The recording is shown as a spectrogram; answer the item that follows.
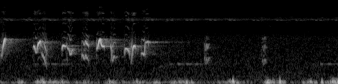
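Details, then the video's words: Olive-winged Bulbul kept as a decoy, singing at wild birds: a quick string of clear, looping whistled notes that rise and fall, then a few isolated chips. Low rumbles and a thin steady whine are behind it. "นกปรอดสีไพลใหญ่ นกต่อเจ้าหยก ร้องริกใส่นกป่า!!"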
